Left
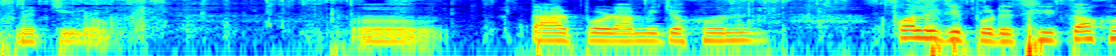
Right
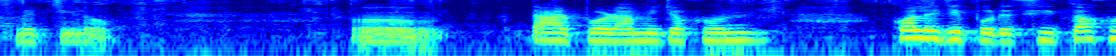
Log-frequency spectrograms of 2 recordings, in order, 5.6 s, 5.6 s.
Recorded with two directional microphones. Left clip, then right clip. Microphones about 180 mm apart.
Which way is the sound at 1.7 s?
35° left (ahead or behind).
